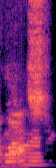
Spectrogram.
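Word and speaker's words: Maass: Moss, I think. – He's yeah, a Moss. Moss would be right, yeah.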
